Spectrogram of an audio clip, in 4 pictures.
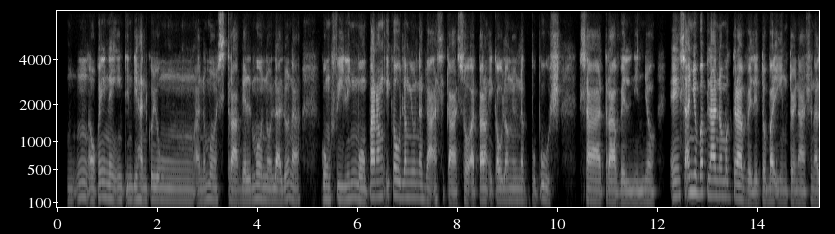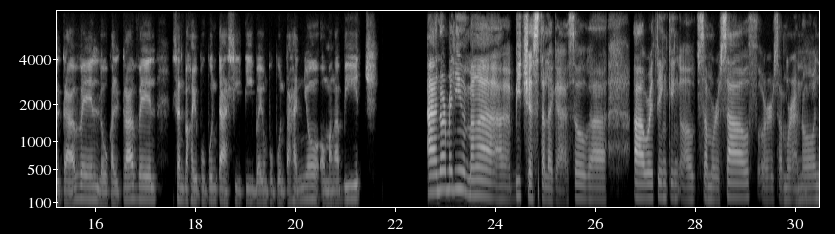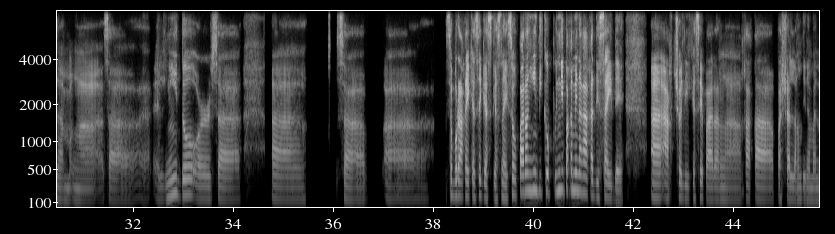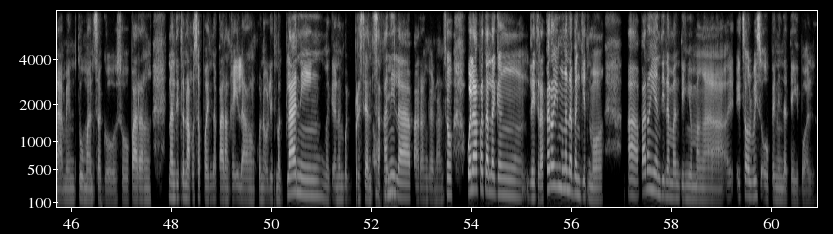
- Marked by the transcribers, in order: other background noise; in English: "we're thinking of somewhere south or somewhere"; tapping; in English: "it's always open in the table"
- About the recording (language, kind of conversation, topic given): Filipino, advice, Paano ko mas mapapadali ang pagplano ng aking susunod na biyahe?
